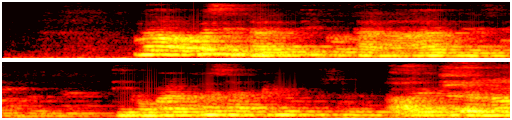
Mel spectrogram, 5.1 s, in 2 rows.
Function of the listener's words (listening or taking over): taking over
